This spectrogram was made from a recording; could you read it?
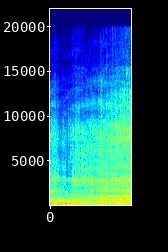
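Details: Old Ryobi RSV 3100e two-stroke leaf blower, grandfather's, running after three spark plug changes, carb adjustment and four carb membrane changes: high buzzy note holding steady fast revs without stumbling; running normally.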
